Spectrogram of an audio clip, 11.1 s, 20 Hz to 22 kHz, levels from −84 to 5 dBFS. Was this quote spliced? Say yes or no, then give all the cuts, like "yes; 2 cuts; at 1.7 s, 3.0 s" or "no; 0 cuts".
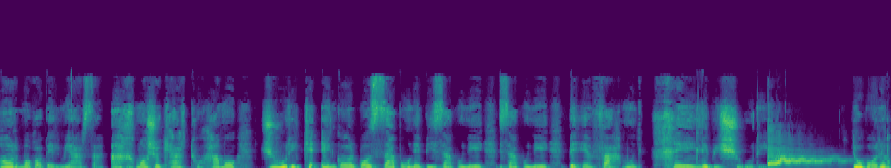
yes; 4 cuts; at 1.3 s, 3.7 s, 6.2 s, 8.0 s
